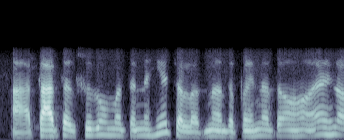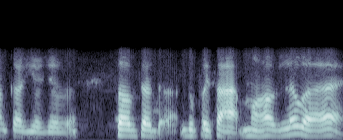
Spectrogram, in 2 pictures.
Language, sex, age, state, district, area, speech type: Maithili, male, 45-60, Bihar, Saharsa, urban, conversation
